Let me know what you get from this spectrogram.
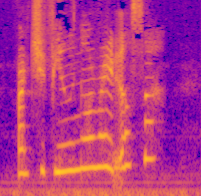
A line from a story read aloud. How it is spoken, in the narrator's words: asked anxiously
